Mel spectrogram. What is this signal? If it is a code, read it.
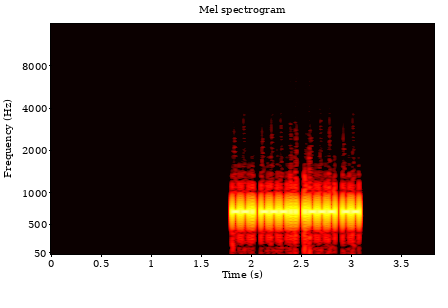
Morse code, heard as a keyed tone, about 51 wpm, 700 Hz. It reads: G8JM
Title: DXCC-100 Call Signs - 4 Characters - 50wpm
